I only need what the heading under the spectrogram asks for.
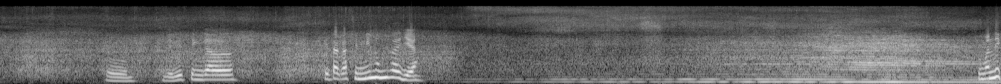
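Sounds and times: hose nozzle spraying soil: 0.0 - 10.0
low mechanical hum: 4.3 - 10.0.

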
